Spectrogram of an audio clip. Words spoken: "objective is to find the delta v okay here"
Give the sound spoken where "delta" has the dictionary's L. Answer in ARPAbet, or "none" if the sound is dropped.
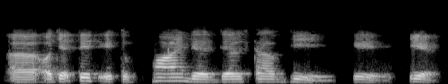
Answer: L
